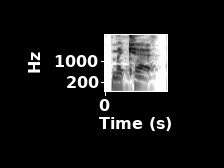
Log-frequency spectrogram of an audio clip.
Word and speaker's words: Maquette: So I'll start with Maquette. Maquette. I don't know how you pronounce it. But this game was Maquette. Yeah. – Maquette.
